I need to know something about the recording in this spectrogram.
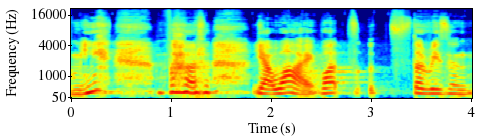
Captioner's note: chuckles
